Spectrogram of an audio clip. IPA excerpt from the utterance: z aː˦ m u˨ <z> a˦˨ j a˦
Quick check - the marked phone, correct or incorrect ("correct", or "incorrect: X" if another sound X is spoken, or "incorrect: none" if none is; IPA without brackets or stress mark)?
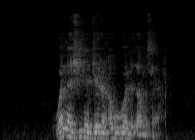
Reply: incorrect: s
